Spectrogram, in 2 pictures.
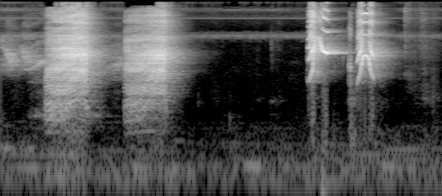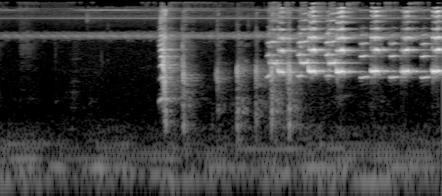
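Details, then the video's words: Javan myna, a talking bird, in a training recording for other birds: two long harsh rasping bursts, sharp rising whistles, then quiet clicks and a rapid series of high repeated chirps. "MASTERAN BURUNG JALAK KEBO SUPER GACOR"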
